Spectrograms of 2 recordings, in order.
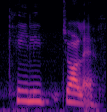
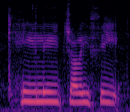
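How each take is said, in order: First: The surname ends without a sounded final vowel. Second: The surname ends with a sounded final vowel. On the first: The speaker calls it right. "it's with silent E" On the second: The speaker calls it wrong. "Almost pronounced right"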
